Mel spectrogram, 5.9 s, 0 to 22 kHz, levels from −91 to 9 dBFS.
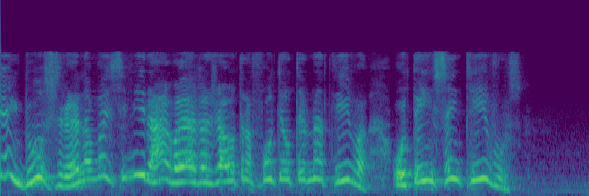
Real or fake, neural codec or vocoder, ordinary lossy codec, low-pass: fake; autoencoder, 48 kHz, 128 numbers a frame, DAC-VAE, trained on Japanese speech; AAC, 48 kbps; 7.2 kHz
